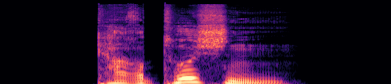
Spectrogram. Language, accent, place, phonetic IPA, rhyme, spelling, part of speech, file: German, Germany, Berlin, [kaʁˈtʊʃn̩], -ʊʃn̩, Kartuschen, noun, De-Kartuschen.ogg
- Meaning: plural of Kartusche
